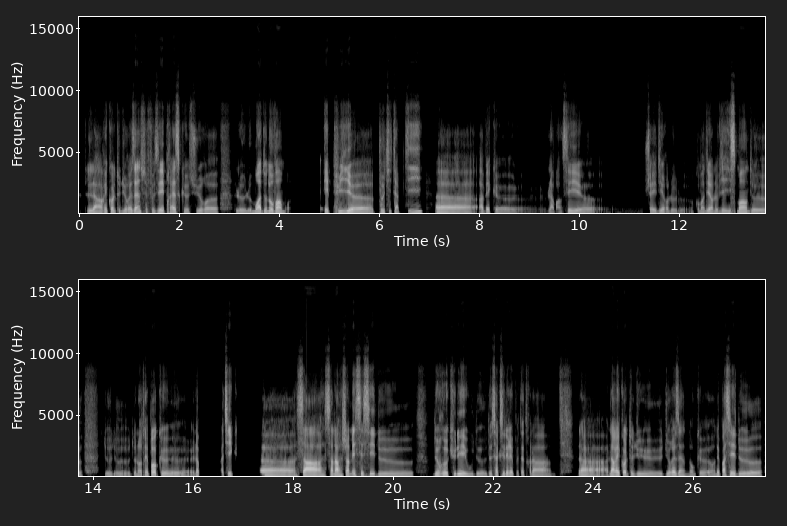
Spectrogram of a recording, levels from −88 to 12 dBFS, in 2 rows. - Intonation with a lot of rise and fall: No, average, 3.0 semitones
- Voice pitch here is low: Yes, low, 105 Hz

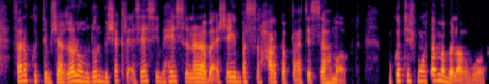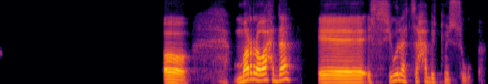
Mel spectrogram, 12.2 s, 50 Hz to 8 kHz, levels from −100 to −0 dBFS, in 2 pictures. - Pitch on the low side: No, medium, 150 Hz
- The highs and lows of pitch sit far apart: Yes, wide, 6.0 semitones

